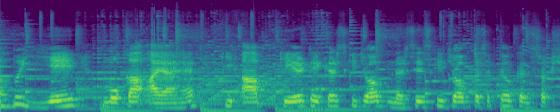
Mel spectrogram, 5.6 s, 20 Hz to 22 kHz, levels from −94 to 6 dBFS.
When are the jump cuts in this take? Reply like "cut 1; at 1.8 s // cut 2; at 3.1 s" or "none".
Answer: none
